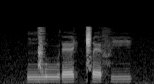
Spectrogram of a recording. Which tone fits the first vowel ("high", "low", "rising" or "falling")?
low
